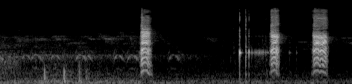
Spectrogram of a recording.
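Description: A crow-like bird caws three times in sharp, loud bursts, the first alone and the last two close together with a short squeak between, over quiet background in a reaction setting.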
